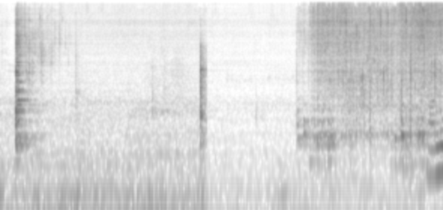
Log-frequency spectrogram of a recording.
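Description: Whole cloves, cinnamon and cardamom dropped into hot coconut oil for a Kerala vegetable stew, a quiet sizzle broken by a couple of clatters before the frying swells louder.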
